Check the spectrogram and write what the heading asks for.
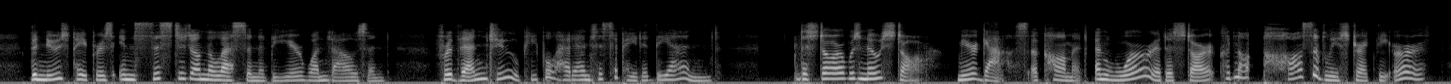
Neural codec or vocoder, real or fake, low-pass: autoencoder, 48 kHz, 32 numbers a frame, DAC-VAE, trained on Japanese speech; fake; 7.2 kHz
